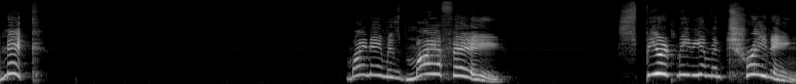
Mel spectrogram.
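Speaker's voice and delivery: very high, animated, swooping shouting. Getting into the Maya zone by calling out to Nick: yelling in Maya Fey voice. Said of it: "I just yell Nick a bunch".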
